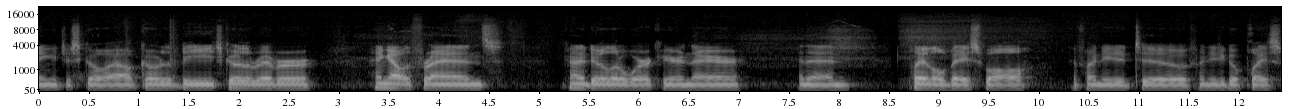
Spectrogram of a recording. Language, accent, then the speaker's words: English; Richmond, Virginia, United States; I'm from Richmond, Virginia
